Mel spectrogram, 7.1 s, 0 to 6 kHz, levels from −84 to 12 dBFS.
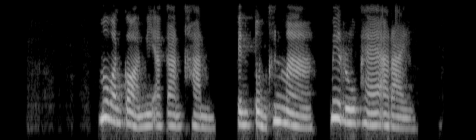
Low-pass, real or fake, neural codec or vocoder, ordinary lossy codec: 5.4 kHz; real; none; Opus, 64 kbps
